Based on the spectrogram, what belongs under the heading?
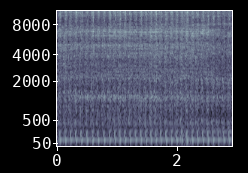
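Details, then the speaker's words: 1986 Honda ATC350X single-cylinder three-wheeler after idle raised: even thump about four pulses a second, steady, no stumbles or misses; sounds better and more even, idle left there. "That sounds a lot better. That sounds a lot more even. That's where I'm going to leave it."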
